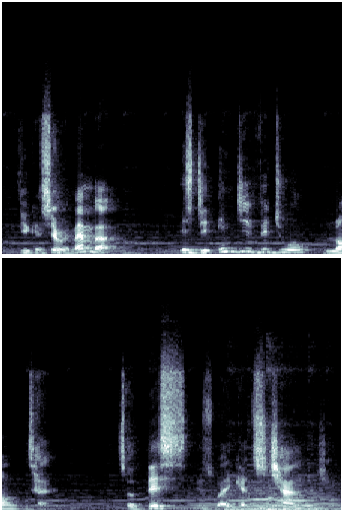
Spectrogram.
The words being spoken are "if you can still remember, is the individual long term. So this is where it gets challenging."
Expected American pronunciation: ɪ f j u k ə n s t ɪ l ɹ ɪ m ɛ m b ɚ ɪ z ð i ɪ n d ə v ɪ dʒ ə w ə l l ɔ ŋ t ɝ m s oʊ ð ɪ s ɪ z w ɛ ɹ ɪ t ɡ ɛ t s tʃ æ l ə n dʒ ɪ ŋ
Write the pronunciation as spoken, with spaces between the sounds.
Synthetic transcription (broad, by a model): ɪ f j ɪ k ə n s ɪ ɹ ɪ m ɛ m b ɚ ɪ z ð i ɪ n d ə v ɪ dʒ ə w ə l l ɔ ŋ t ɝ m s oʊ ð ɪ s ɪ z w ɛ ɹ ɪ t ɡ ɛ t s tʃ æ l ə n dʒ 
